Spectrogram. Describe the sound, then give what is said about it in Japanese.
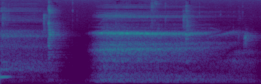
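Soft, deep breathing close to the listener: a short breath, a brief silence, then a long, steady, drawn-out exhale-like rush of air, faint and intimate. “深呼吸が気持ちいい、声と吐息が気持ちいい、ママのお口から漏れ出るすべてが気持ちいい、吸って”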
